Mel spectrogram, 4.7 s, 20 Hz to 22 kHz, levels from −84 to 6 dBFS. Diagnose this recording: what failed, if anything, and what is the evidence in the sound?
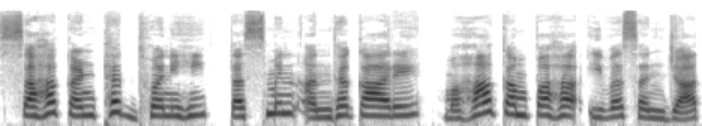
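No fault is audible here.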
